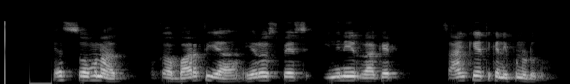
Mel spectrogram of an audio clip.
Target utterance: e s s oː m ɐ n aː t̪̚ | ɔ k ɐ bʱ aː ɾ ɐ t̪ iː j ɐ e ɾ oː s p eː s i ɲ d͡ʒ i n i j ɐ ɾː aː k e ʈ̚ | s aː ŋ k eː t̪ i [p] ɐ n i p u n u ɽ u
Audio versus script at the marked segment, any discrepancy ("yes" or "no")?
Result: yes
